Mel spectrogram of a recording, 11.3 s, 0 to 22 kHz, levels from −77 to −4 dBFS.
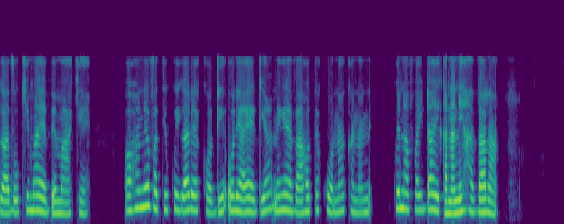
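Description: Throughout the recording, the speech has gone through 4-bit ADPCM compression: each sample was coded as a coarse 4-bit step from a predicted value, with the step size adapting as the signal changed. The coding error rides on the signal, so every loud syllable carries a heavy gritty hiss, and sharp onsets smear where the step lags behind. Nothing sounds above 7.7 kHz, leaving the speech dull, which fits a 64 kbps stream at a 16 kHz sample rate.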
